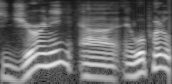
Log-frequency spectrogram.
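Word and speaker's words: Journi: tell you about called journey journey and it's spelled j-o-u-r-n-i and it helps you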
